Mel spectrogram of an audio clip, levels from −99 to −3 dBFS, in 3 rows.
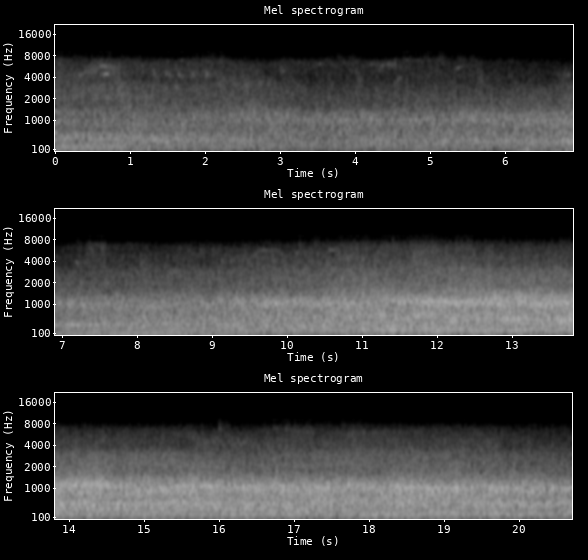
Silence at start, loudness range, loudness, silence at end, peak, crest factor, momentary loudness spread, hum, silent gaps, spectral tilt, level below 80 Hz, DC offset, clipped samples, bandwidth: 0 s; 13 LU; -36 LUFS; 0 s; -20 dBFS; 16 dB; 14 LU; none; none; -6.5 dB/octave; -64 dBFS; under 0.1%; under 0.1%; 9 kHz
